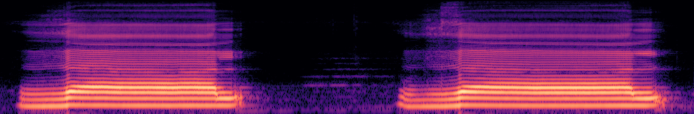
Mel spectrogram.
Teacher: زبان کی نوک کو اوپر کے درمیانی 2 دانتوں کے کنارے کو اس طرح لگائیں کہ زبان کی نوک ذرا سی باہر نکل آئے تو ذال نکلتا ہے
